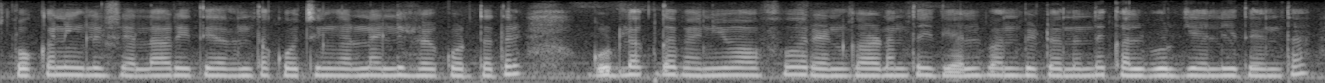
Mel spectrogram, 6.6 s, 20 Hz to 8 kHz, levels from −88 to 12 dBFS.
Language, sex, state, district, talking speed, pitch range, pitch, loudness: Kannada, female, Karnataka, Gulbarga, 245 wpm, 210-220 Hz, 215 Hz, -16 LUFS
